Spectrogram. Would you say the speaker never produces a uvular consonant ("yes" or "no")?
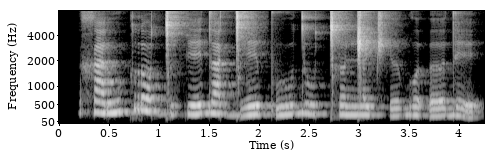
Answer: yes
